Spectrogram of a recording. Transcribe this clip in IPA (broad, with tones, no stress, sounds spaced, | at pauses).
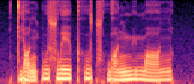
t̪ j ɑ̰˨˩ ŋ p u˥˩ s w e˥ ɪ̯ pʰ u˥ t͡sʰ w ɑ˧˥ ŋ m y˥ m ɑ˧˥ ŋ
